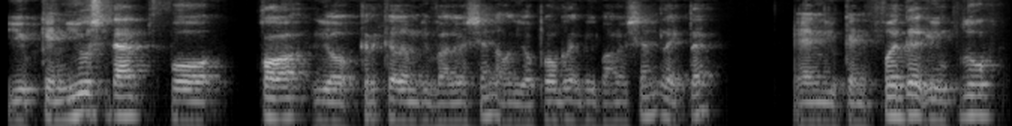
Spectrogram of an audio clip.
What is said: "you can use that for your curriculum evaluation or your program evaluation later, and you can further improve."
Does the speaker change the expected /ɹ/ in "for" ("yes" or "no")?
yes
